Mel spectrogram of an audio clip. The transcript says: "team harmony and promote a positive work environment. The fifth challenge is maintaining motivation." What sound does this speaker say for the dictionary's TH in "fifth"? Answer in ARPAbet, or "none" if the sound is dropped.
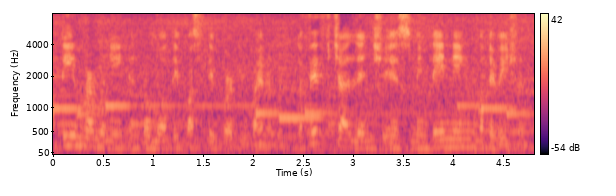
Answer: T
